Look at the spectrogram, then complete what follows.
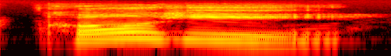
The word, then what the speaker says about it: コーヒー: ヒー Kohi or kohi.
